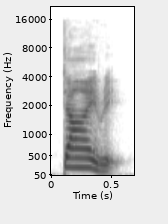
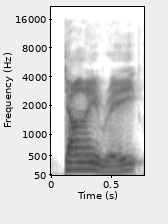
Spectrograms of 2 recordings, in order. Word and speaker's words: diary: my diary every day diary you can say DIY diary or D it doesn't matter diary or diary Diary or diary we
